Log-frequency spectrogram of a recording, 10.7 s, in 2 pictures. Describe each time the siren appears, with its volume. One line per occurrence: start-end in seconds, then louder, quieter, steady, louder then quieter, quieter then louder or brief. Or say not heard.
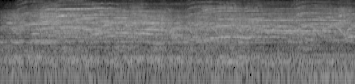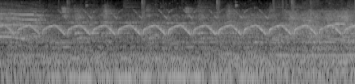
0.0-10.6 louder.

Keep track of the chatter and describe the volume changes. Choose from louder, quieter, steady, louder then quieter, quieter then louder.
quieter.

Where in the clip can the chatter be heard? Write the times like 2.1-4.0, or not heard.
0.1-10.6.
